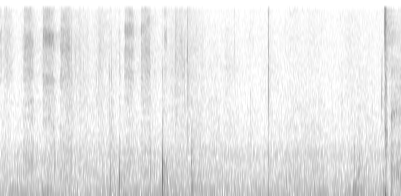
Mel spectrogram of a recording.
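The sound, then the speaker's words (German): Faint scratching of handwriting: a run of irregular strokes with a few sharper taps and ticks, quiet and without talking. “Gute ja, Mitarbeiter schreibe ich mal hier hin.”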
